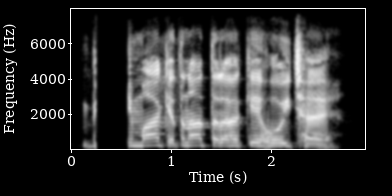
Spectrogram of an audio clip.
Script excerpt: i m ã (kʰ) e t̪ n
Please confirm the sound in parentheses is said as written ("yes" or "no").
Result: no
